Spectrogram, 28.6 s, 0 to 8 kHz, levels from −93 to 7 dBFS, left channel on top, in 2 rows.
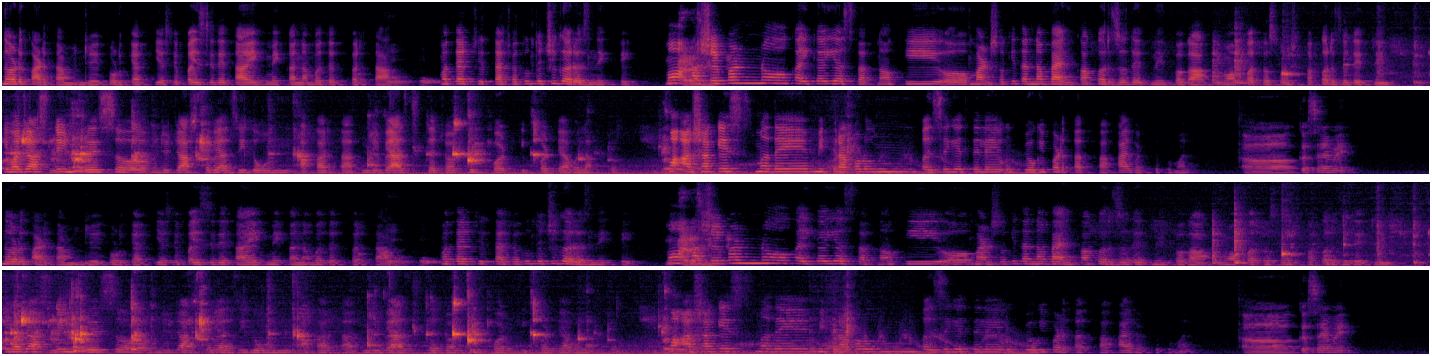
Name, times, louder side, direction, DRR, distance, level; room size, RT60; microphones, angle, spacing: voice 1, 0.0-3.9 4.4-6.3 6.6-13.9 14.3-19.3 19.7-20.4 21.0-25.7 25.9-26.2, left 4 dB, 75° left, 7 dB, 0.4 m, -39 dB
voice 2, 3.8-4.4 6.6-7.1 14.8-14.9 20.9-21.3 26.6-27.7, left 1 dB, ahead, 0 dB, 0.6 m, -43 dB
Chirp tweet / Engine / Tap, 11.6-23.2, right 2 dB, 65° right, 0.9 m, -39 dB
sound 1, 12.1-24.6, right 2 dB, 80° right, 0.6 m, -53 dB
3.1 x 2.6 x 2.3 m, 0.38 s
head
